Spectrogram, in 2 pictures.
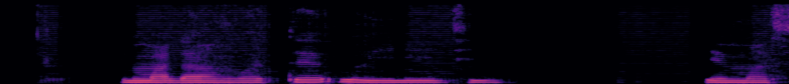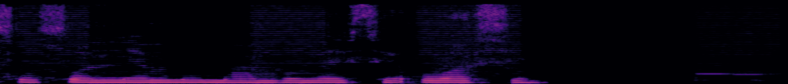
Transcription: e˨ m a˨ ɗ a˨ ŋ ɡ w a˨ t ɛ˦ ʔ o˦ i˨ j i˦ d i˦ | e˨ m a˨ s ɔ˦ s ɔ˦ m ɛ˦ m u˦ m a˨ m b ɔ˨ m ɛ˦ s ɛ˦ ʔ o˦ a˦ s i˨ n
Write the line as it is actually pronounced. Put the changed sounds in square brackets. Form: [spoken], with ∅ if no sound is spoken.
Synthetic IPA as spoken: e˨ m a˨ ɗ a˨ ŋ ɡ w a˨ t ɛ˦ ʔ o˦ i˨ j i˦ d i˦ | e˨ m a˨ s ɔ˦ s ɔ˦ [n] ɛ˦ m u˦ m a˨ m b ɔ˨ m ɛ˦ s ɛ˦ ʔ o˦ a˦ s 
